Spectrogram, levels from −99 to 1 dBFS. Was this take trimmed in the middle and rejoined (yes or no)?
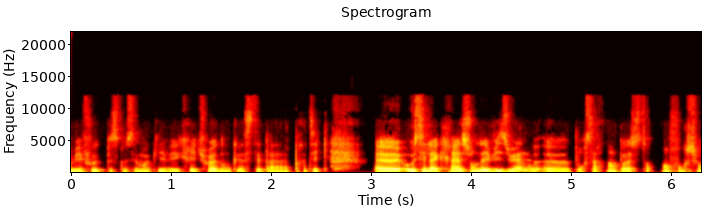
no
